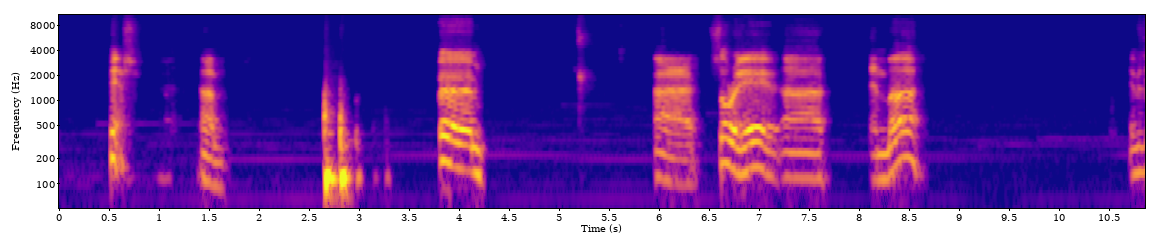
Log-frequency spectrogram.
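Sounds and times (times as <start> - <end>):
speech: 0.5 - 1.8, 3.8 - 4.3, 6.0 - 8.7
knocking on a door: 2.6 - 3.2.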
